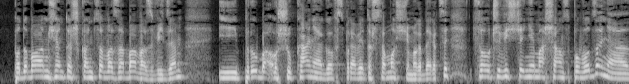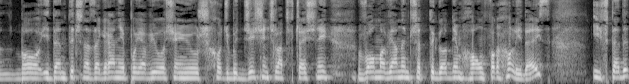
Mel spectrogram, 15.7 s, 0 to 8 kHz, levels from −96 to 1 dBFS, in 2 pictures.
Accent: native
